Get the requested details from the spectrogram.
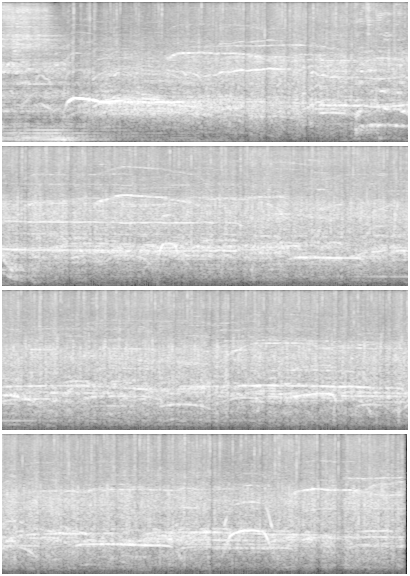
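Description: People in a crowd whistle shrilly.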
